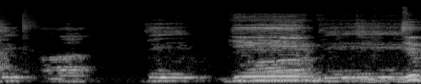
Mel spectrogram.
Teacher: জিম পড়ার সময় আমরা জিহ্বার মধ্যখানে চাপ দেবো বেশি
